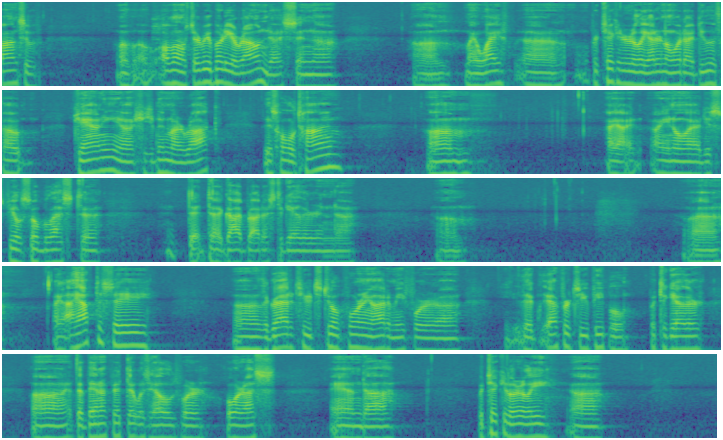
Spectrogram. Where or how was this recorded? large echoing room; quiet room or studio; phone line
large echoing room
